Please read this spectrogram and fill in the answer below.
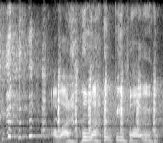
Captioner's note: laughing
